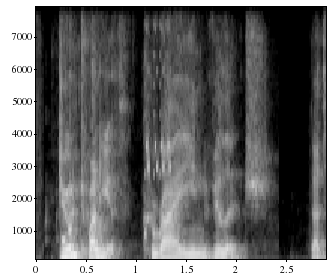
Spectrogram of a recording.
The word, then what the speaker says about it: Kurain: June 20th, Kurain Village. That's how it's pronounced.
